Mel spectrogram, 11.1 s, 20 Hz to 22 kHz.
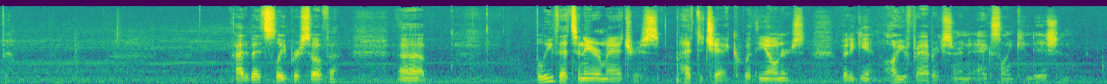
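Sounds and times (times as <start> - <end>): air conditioning humming: 0.0 - 11.0
faint steady whine: 0.0 - 11.0.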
